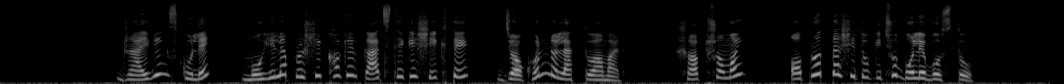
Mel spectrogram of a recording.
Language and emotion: Bengali, disgusted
